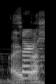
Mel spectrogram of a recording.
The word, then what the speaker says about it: Saoirse: Saoirse, it's perfect. Saoirse like an Arsha.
